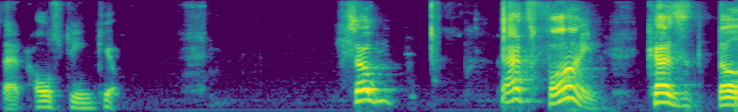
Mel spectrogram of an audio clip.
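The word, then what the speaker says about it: Holstein Kiel: more offers expected yes that is how you pronounce that Holstein kill so that's fine CA the leads fans hate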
